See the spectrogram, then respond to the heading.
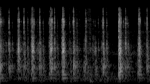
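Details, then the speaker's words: Chevrolet Silverado/GMC Sierra glove box: quick, uneven plastic clicks and clatter as the latch lever bounces while driving, because the plastic spring perch is broken and holds no tension. "that bounces around as you go down the road which is like the lever for the glove box door and the reason it rattles is cuz that little spring the little plas piece that it Bears against is broken"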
